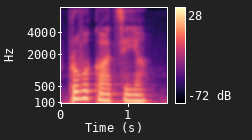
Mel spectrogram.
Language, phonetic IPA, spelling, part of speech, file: Ukrainian, [prɔwɔˈkat͡sʲijɐ], провокація, noun, Uk-провокація.ogg
- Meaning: provocation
